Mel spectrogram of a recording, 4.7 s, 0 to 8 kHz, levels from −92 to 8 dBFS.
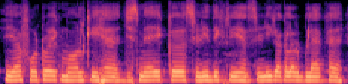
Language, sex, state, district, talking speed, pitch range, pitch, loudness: Hindi, male, Jharkhand, Palamu, 220 wpm, 145-155 Hz, 150 Hz, -12 LUFS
